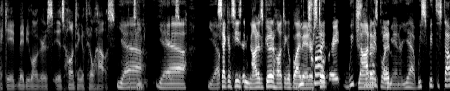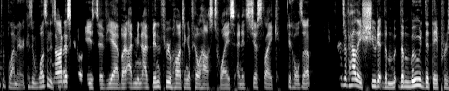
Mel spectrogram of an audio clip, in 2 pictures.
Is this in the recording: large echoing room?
no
